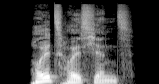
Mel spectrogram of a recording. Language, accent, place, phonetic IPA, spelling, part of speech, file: German, Germany, Berlin, [ˈhɔlt͡sˌhɔɪ̯sçəns], Holzhäuschens, noun, De-Holzhäuschens.ogg
- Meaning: genitive of Holzhäuschen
